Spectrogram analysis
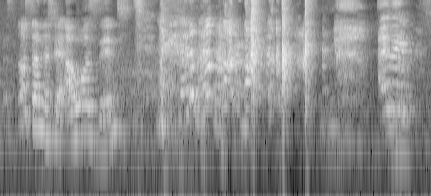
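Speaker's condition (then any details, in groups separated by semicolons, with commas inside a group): No condition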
